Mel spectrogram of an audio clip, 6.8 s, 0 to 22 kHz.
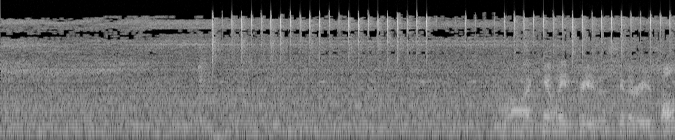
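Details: Second Medlite C6 Q-switched laser tattoo removal session, including a name and crown, after a test shot: fast steady train of sharp high ticks, two or three a second, over room hum; Q-switched laser firing.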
